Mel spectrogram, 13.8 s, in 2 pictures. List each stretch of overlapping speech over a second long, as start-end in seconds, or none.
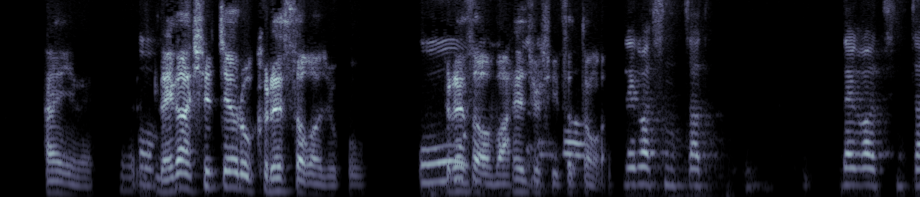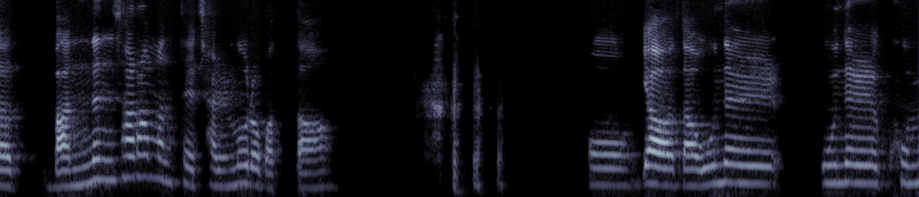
3.3-4.6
